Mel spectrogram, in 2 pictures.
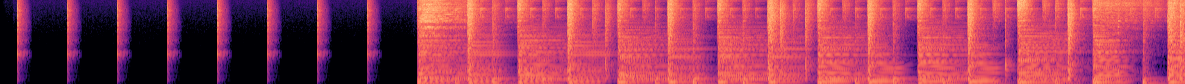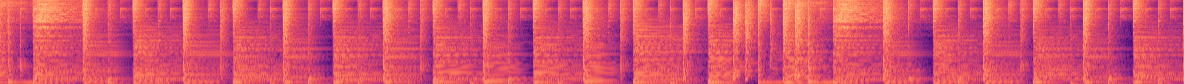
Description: flute; boosey

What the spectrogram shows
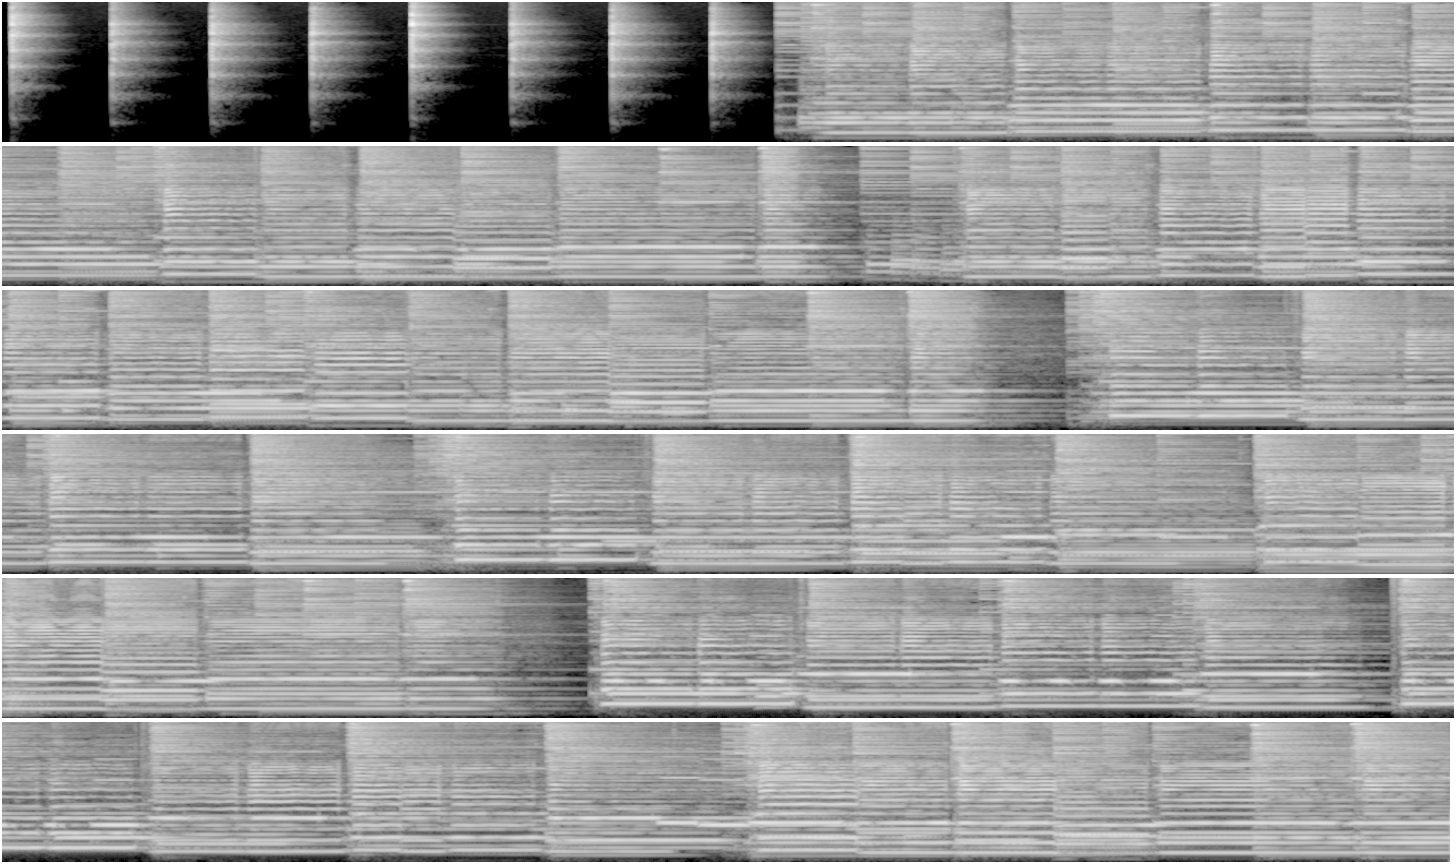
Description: Allemande Full Sax

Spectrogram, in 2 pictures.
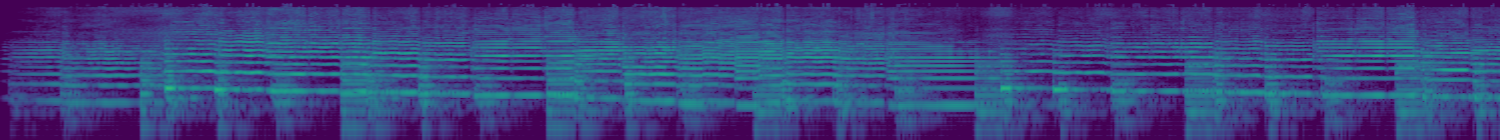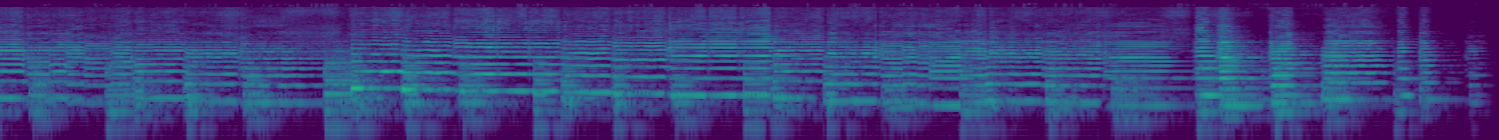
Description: VIOLIN

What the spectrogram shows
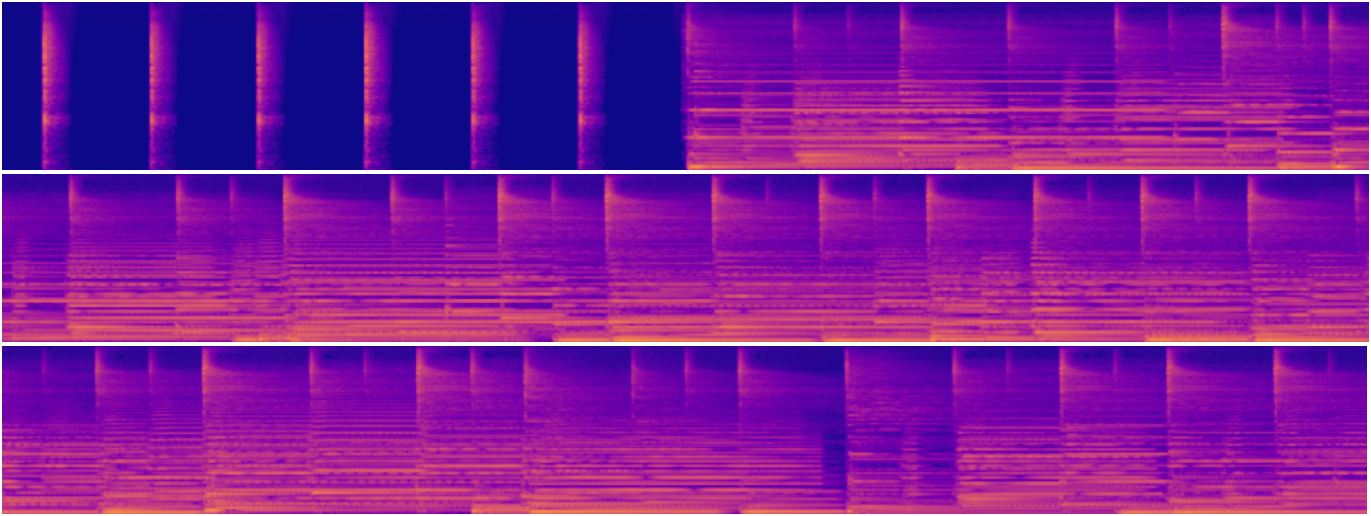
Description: clarinet a sad tale

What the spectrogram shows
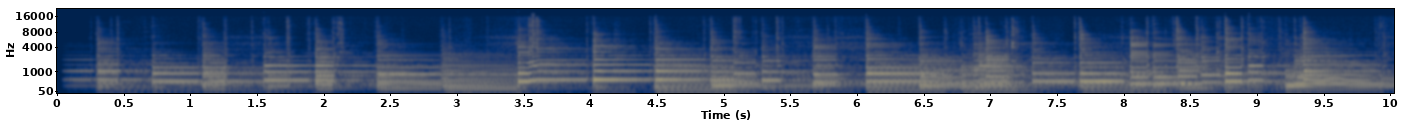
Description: Guitar

